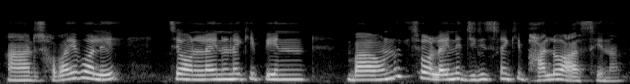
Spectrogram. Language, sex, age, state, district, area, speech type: Bengali, female, 45-60, West Bengal, Bankura, urban, spontaneous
